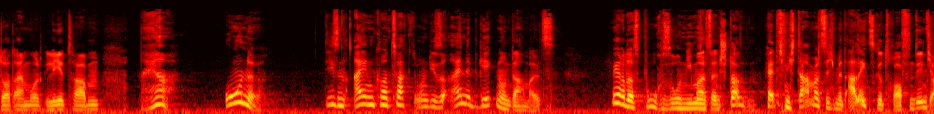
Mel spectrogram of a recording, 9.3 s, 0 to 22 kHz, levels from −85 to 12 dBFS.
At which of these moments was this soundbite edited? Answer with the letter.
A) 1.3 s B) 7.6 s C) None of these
A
